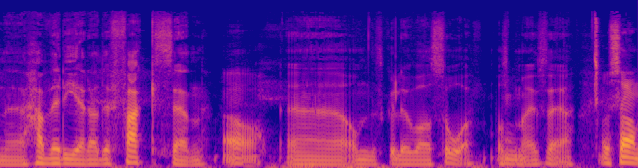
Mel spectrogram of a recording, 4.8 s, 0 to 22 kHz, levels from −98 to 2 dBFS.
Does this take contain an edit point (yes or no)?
no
